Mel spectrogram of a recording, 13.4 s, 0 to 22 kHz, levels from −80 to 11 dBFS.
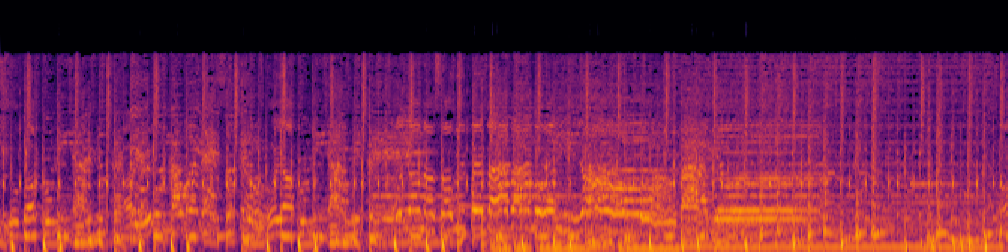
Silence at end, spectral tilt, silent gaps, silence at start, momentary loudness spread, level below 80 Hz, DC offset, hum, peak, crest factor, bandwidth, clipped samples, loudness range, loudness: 0 s; -5 dB/octave; none; 0 s; 5 LU; -20 dBFS; under 0.1%; none; 0 dBFS; 14 dB; 10.5 kHz; under 0.1%; 3 LU; -14 LUFS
